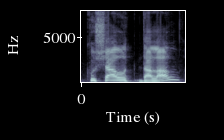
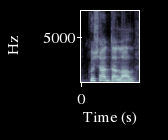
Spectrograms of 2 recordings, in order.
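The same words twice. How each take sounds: First: Kushal Dalal asked slowly, rising; tentative rising Kushal Dalal; questioning Kushal Dalal. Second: Kushal Dalal said with a falling tune; settled Kushal Dalal. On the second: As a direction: confirm Kushal Dalal firmly. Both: Shown as a demonstration.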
